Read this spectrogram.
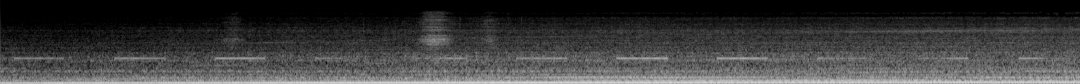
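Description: A heavy diesel engine rumbles close by and slowly revs higher.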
